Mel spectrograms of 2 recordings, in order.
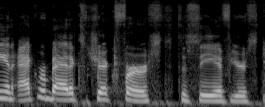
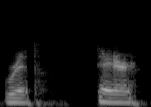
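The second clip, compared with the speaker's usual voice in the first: low feral growl; 5 semitones lower, 6 dB quieter, slower than usual. Acted. GM voices Ruckus's feral thought.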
